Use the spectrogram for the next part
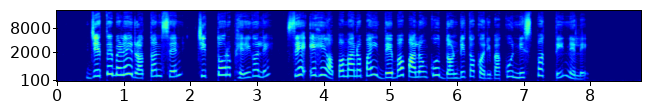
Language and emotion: Odia, neutral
